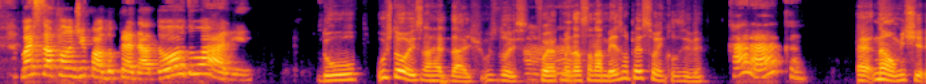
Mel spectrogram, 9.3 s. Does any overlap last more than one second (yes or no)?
no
